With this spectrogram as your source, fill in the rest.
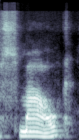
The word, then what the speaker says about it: Smaug: Part 2, The Desolation of Smaug. That's how you pronounce it, Smaug.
